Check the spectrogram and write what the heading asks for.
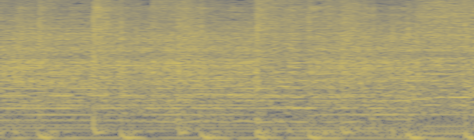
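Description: Loud rock band recording in an instrumental passage: a fast, driving drum beat under a dense wall of band sound, with no vocals.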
